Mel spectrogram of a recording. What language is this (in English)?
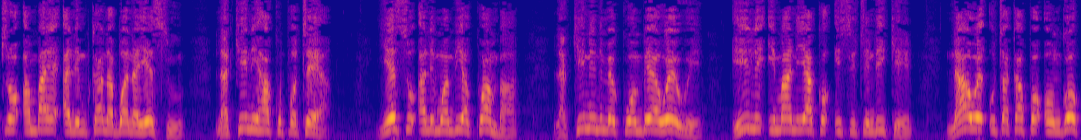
Swahili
